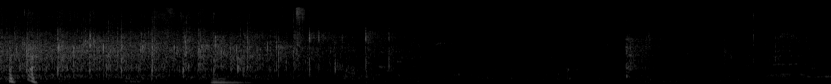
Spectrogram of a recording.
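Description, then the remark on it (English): An audience applauds the kids as they are dismissed, a dense wash of clapping that is loud at first, then thins out over a few seconds into scattered claps and murmuring voices. “Big round of applause. Y'all clap for the kids.”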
